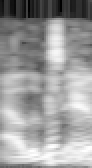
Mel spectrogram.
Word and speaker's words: aluminium: from the real the real term is aluminium. Aluminium. Should we be taking our vitamins at the same time and then pronouncing the H in her because there's a H in it.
